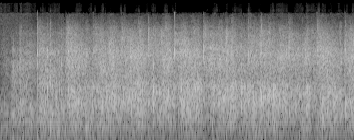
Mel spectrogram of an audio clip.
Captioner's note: applause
